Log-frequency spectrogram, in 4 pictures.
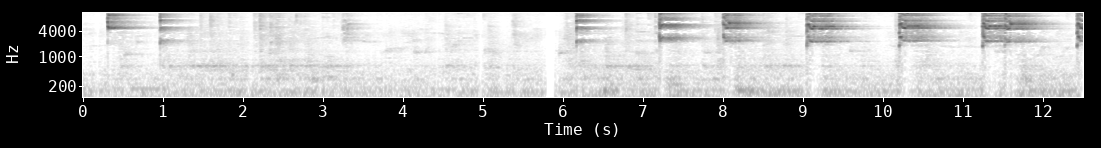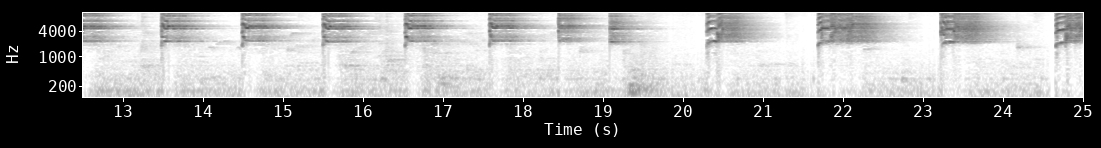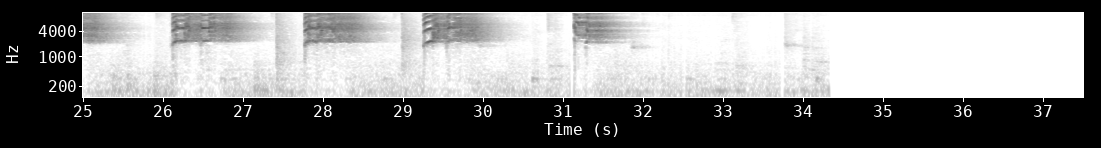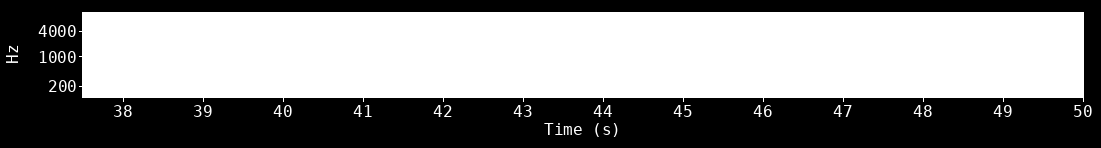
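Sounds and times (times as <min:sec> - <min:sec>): cage bird shrill calls: 0:26.1 - 0:27.1, 0:27.8 - 0:28.7, 0:31.2 - 0:31.8.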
